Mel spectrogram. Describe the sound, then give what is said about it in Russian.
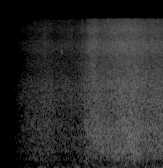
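Ocean waves breaking on the shore make a broad, hissing roar that starts abruptly, then swells louder about halfway through and stays full, mixed with wind noise and no voices. “В раздумье сел герой на берегу у вечно шумящих вод океана.”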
